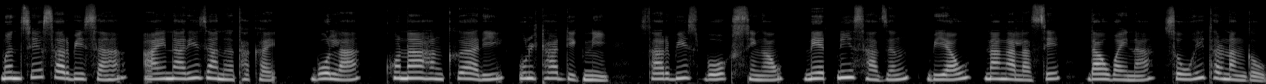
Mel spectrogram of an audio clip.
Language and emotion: Bodo, neutral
